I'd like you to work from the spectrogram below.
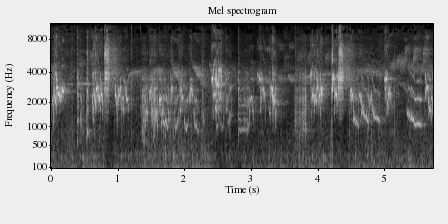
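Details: Budgerigars chirping with lively, busy warbling, scratchy squawks and quick descending chirps that run almost without a break.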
